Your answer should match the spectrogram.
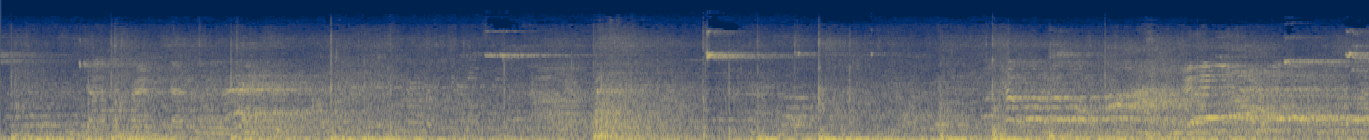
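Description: Basketball game on a hardwood gym floor: the ball bouncing in repeated knocks, sneakers giving short high squeaks, and players' voices, all echoing in the large hall. The voices grow louder near the end.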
